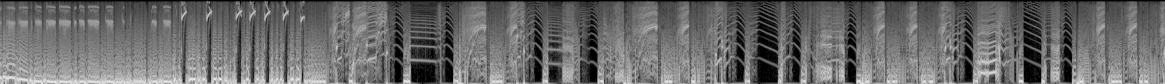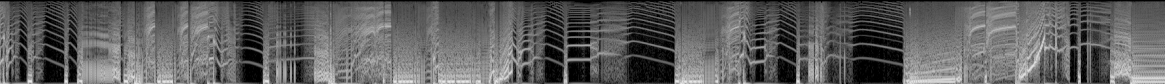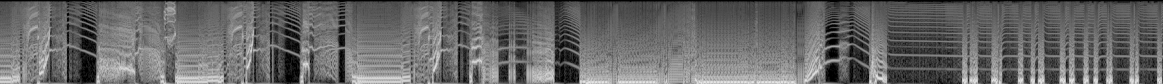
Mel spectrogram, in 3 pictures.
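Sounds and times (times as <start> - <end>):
stuttering low bass tones: 0.0 - 3.2
glitchy electronic noise: 0.0 - 3.8, 28.7 - 31.5, 32.9 - 34.9
falling electronic chirps: 0.1 - 3.1.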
